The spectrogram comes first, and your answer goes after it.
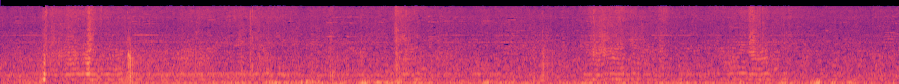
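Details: Swarming honey bees during a swarm catch: dense continuous buzzing hum with low rumbling and scattered sharp clicks and taps.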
